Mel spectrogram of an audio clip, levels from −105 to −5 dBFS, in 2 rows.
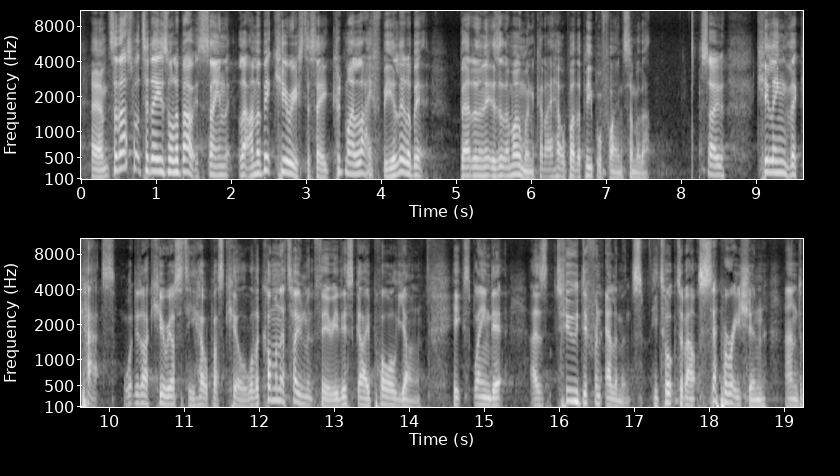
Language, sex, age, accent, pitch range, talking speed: English, male, 20-39, British, 115-160 Hz, 225 wpm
